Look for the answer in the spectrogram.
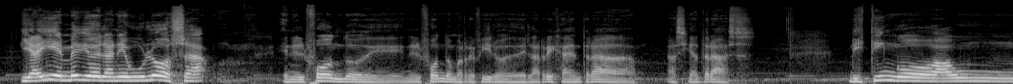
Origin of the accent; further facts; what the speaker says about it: Argentina; Yo, como argentino, no conocía demasiado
